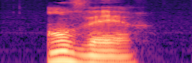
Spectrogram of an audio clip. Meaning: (noun) 1. reverse 2. inverse 3. back 4. wrong side 5. other side 6. seamy side ("l'envers de la vie") 7. inside; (preposition) 1. in relation to, toward 2. toward
- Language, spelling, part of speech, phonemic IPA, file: French, envers, noun / preposition, /ɑ̃.vɛʁ/, Fr-envers.ogg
